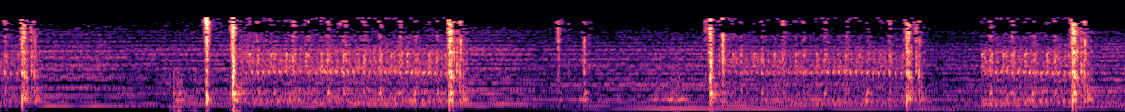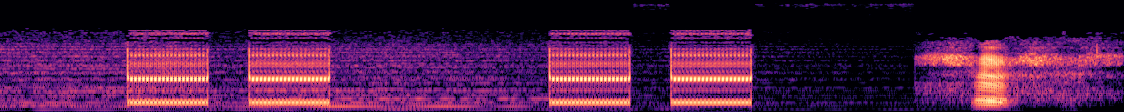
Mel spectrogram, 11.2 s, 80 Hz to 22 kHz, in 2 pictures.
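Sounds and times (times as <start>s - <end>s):
rotary telephone dial whirring and clicking: 0.0s - 0.2s, 0.9s - 5.5s
telephone ringing tone in paired bursts: 0.0s - 0.2s, 1.0s - 2.4s, 3.6s - 5.5s, 6.3s - 7.3s, 8.4s - 9.4s.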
